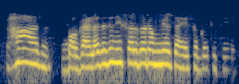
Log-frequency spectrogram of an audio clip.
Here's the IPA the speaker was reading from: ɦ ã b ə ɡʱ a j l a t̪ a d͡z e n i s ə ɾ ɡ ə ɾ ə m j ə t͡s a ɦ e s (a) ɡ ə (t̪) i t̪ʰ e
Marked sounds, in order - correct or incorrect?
incorrect: ə, correct

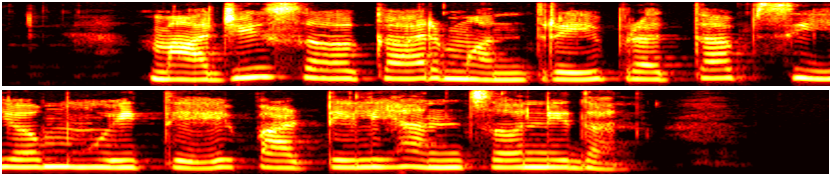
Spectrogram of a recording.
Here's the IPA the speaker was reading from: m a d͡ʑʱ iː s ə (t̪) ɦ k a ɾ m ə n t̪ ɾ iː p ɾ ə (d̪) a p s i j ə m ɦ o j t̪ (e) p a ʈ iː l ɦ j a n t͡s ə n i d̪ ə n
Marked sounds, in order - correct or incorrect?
incorrect: none, incorrect: t̪, correct

